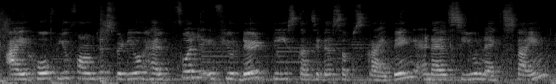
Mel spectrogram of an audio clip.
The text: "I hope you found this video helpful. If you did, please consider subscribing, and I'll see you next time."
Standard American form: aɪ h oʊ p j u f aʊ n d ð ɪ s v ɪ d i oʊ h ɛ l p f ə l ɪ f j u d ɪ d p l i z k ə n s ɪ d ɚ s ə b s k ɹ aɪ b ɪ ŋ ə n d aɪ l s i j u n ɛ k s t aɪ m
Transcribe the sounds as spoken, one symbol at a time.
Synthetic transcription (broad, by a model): aɪ h oʊ p j u f aʊ n d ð ɪ s v ɪ d i oʊ h ɛ l p f ə l ɪ f j u d ɪ d p l i z k ə n s ɪ d ɚ s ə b s k ɹ aɪ b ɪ ŋ ə n d aɪ l s i j u n ɛ k s t aɪ m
